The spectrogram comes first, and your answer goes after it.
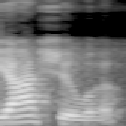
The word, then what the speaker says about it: Yahshua: When you say Yeshua, I'd rather you say Yahshua, because if you spell it Y-A-H-S-H-U-A, you're still saying Yahshua.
